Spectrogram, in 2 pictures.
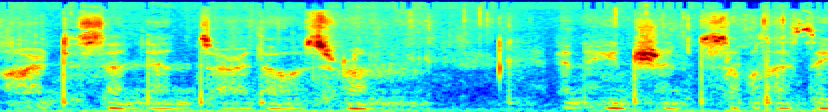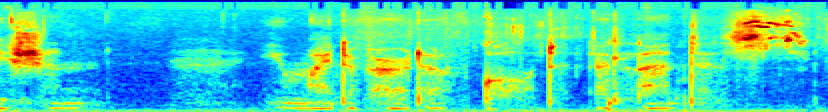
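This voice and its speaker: In this ASMR roleplay, a woman portrays a composed, formal humanoid alien scientist using gentle, breathy whispers and careful, deliberate phrasing. Her voice is on the low side, the acting is light, and the audio is poor.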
